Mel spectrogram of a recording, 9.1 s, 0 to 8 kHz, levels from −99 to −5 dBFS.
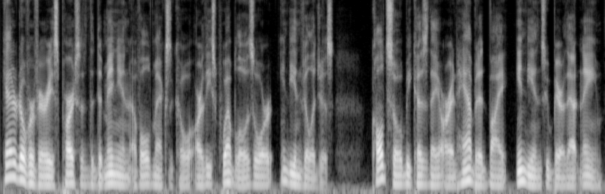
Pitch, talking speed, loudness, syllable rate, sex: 100 Hz, 185 wpm, -20 LUFS, 6.1 syllables/s, male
